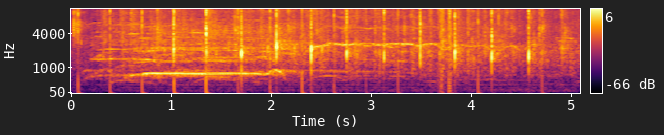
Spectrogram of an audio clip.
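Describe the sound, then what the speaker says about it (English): Audience at a Stampede community breakfast in Alberta breaks into a sustained round of applause, dense clapping that swells and then thins into scattered sharper claps. "How about a big round of applause for our Stampede royalty and all of the volunteers"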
